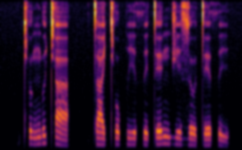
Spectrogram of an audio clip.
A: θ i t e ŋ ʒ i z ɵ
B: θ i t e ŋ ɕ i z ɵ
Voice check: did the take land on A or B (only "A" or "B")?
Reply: A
